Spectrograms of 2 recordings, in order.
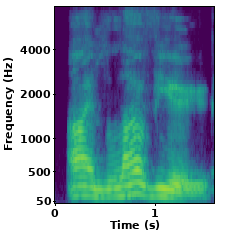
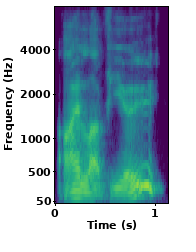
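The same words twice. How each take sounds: First: "I love you" drawn out slowly, "love" lifted and falling; slow loving inflection. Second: "I love you" quick and level, ending on a light rise at "you"; offhand inflection. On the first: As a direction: linger on "love", slow and higher. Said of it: "You can say". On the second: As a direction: toss it off, rising on "you". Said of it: "and you can say". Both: Shown as a demonstration.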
